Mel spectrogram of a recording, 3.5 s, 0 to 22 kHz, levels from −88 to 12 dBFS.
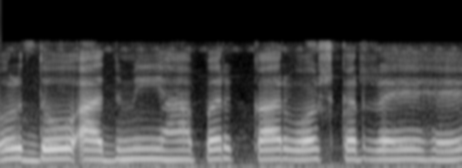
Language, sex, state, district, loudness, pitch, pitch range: Hindi, female, Bihar, West Champaran, -15 LUFS, 225 Hz, 220-230 Hz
